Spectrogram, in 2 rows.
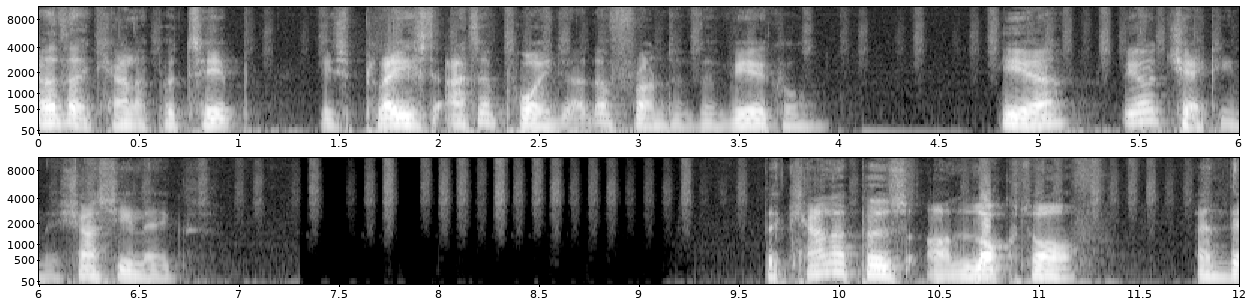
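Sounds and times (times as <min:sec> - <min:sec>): faint rapid high-pitched ticking: 0:00.0 - 0:12.0.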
